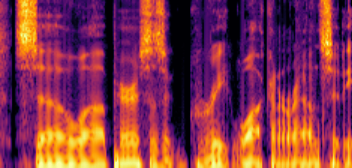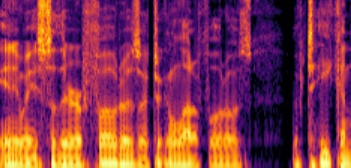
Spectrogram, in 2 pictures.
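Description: This man has a very deep, low pitch and an American accent. The sound is dry and close with no echo, against a quiet background. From US Midwest, Elkhart, Indiana. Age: 60s. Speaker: podcast host and community theater director. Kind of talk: solo casual monologue. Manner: halting, many fillers.

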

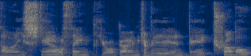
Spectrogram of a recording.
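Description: The pace of this put-on character voice is fairly slow. Its pitch sits fairly high. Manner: harsh, worried.

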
